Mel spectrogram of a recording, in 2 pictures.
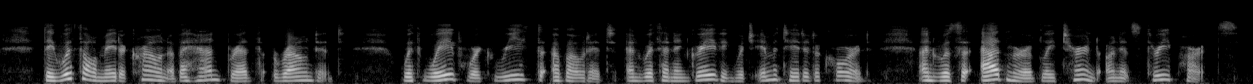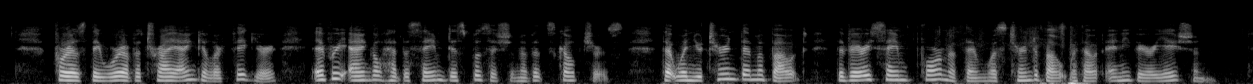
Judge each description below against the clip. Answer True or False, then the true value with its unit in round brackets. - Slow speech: False (165 wpm)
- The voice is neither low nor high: True (180 Hz)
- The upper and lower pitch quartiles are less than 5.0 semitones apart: True (3.8 semitones)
